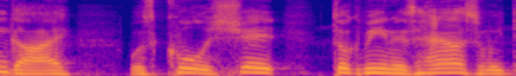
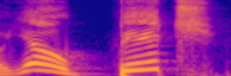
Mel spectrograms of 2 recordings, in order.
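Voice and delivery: shouted taunt; 7 semitones higher, 3 dB louder than usual. Retold or imitated. Guy yelling from the street.

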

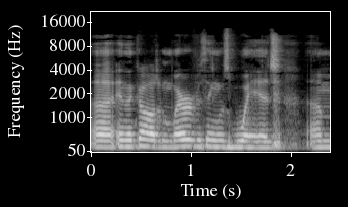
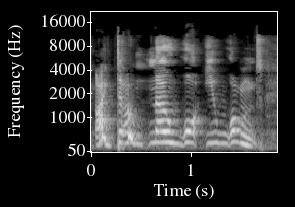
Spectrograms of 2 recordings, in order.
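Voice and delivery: higher, slow, drawn-out exasperation at the cat; exasperated at deaf cat; 7 semitones higher, slower than usual. Retold or imitated. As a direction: plead helplessly with a deaf cat, slowly. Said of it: "just me opposite the cat going".

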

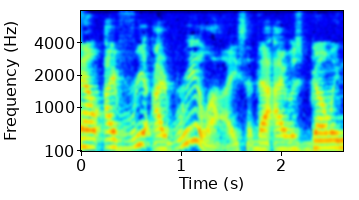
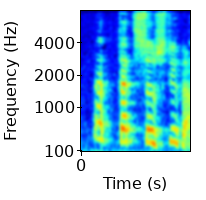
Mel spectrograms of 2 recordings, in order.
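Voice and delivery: exasperated; 11 semitones higher than usual. Retold or imitated. His exasperated reply retold.

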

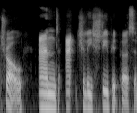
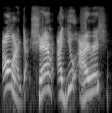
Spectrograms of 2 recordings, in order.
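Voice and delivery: gushing American; 11 semitones higher than usual. Retold or imitated. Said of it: "they're like".

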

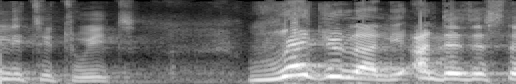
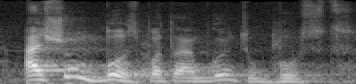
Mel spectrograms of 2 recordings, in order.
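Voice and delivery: low, much softer voice; low-key quoted confession; 10 semitones lower, 12 dB quieter than usual. Acted. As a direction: drop pitch and volume for the quote. Quoting Paul's reluctant boast.

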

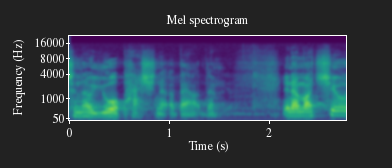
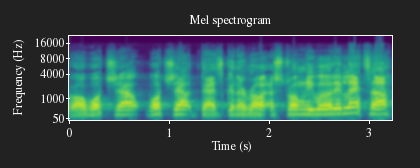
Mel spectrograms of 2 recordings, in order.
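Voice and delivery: loud, high mock warning; teasing children; 4 semitones higher, 16 dB louder than usual. Children mocking their father at dinner, loud teasing. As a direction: tease dad with a singsong jibe. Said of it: "the children will go".

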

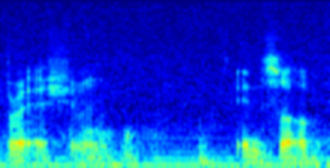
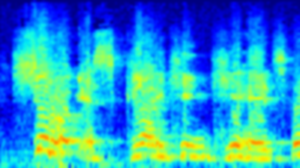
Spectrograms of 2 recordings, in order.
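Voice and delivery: put-on old Salford barman yelling at a crying baby, high and slow; grumpy barman's yell; 10 semitones higher, 5 dB louder, much slower than usual. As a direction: bark it out like a fed-up publican. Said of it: "he comes out and goes".

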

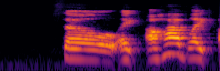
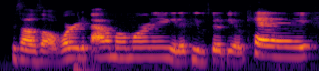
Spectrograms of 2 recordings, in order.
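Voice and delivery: usual speaking voice

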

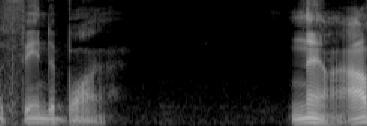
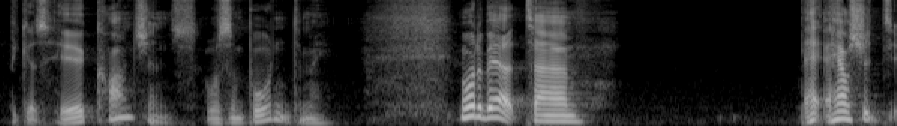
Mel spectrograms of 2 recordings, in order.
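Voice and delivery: ordinary talk

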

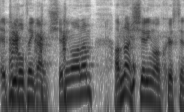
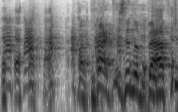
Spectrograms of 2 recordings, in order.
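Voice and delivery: slow, higher, laughing mimicry; mocking imitation; 7 semitones higher, much slower than usual. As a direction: parrot the friend's boast. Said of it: "mocks friend's bathtub claim".

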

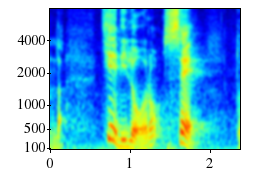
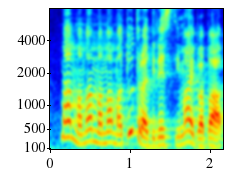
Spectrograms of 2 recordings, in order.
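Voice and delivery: put-on childish boy voice; 8 semitones higher, 3 dB louder than usual. Boy asks mother.

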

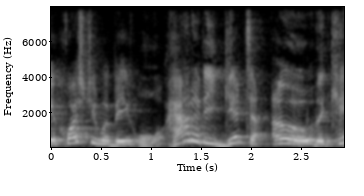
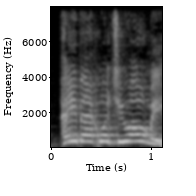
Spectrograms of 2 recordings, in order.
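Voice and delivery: sharp demand, much higher and louder; angry demand; 11 semitones higher, 4 dB louder than usual. Acted. Servant choking his fellow servant, angry high demand. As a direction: bark the demand at the debtor. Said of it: "he demanded".

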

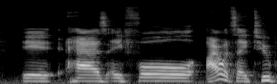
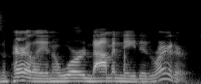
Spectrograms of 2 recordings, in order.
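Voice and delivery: usual speaking voice

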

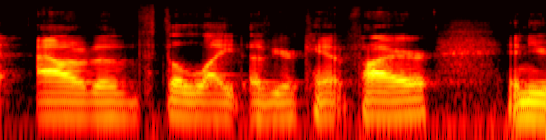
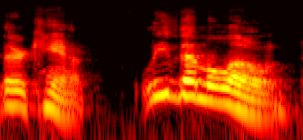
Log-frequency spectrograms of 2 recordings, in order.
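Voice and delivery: higher-pitched scolding of a pet; calling off a creature; 9 semitones higher than usual. Acted. Woman calls her creature away from the camp, scolding. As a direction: call it off, pitched up.

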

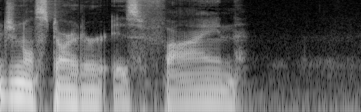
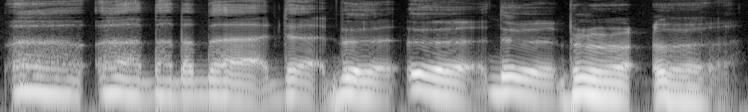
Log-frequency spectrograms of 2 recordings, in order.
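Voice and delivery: higher, loud dopey stammering noises; mock dumbfounded babbling; 5 semitones higher, 5 dB louder, much slower than usual. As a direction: mimic tongue-tied culprits with moronic babble. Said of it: "don't even know what their response was, except like".

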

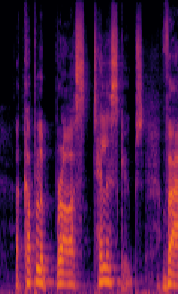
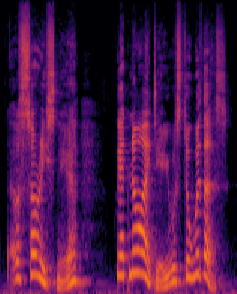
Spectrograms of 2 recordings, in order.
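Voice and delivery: surprised; 9 semitones higher than usual. Acted. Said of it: "also surprised".

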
